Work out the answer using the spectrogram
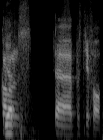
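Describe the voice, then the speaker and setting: A man giving halting, repetitive tactical callouts in a military game. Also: medium pitch, little pitch movement, pushed and bright, poor audio.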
